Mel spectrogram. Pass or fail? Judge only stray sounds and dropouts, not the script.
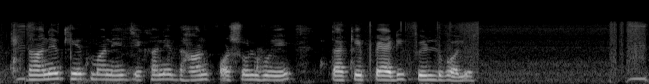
pass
